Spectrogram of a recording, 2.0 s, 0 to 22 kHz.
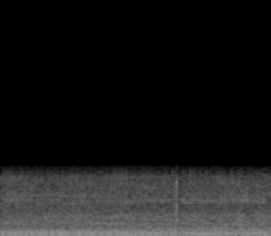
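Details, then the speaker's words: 1992 Ford Falcon EB Series 2, 4.0 L straight-six, cold start after two weeks sitting: steady loud whooshing roar over smooth cold idle, no knocks; normal viscous fan clutch roar that fades once revved. "typical cord with the the clutch fan noise which does piss off once you give it a rep"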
